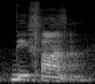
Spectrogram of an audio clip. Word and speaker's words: Befana: lies a woman named Befana oh this I see oh no no no I did look up the it's Bafana Bafana be fun if you say it in Italian it's all about its parmesan or is young mr.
